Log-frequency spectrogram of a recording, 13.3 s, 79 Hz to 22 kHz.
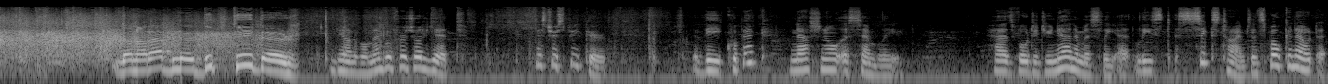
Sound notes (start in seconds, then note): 3.4 some Applause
